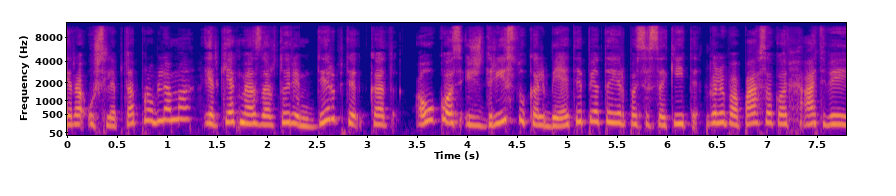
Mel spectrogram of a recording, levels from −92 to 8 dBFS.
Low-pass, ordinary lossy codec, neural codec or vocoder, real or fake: 10.8 kHz; AAC, 48 kbps; vocoder, 24 kHz, 100 mel bands, Vocos; fake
